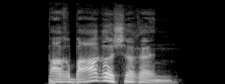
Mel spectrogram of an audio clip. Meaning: inflection of barbarisch: 1. strong genitive masculine/neuter singular comparative degree 2. weak/mixed genitive/dative all-gender singular comparative degree
- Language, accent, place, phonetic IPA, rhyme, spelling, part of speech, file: German, Germany, Berlin, [baʁˈbaːʁɪʃəʁən], -aːʁɪʃəʁən, barbarischeren, adjective, De-barbarischeren.ogg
